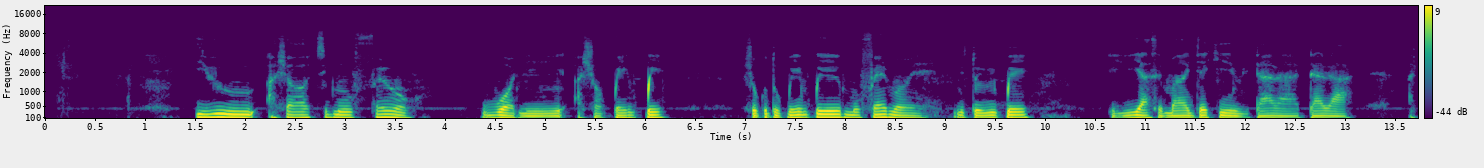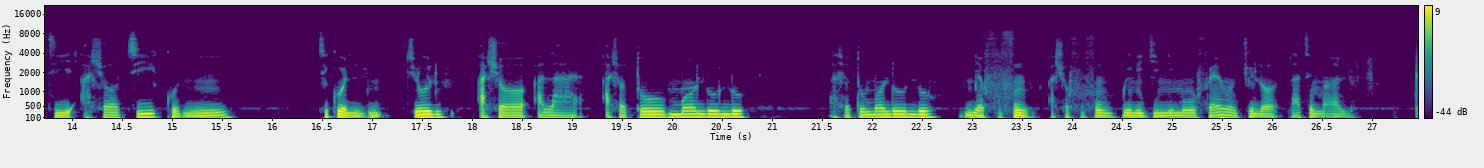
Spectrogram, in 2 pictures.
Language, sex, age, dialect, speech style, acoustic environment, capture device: Yoruba, male, 25-34, Nigeria - Lagos Yoruba, happy, silence; nature, desktop / Linux / Chrome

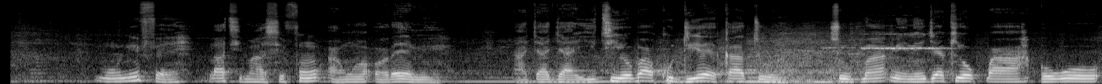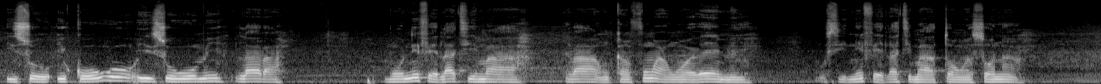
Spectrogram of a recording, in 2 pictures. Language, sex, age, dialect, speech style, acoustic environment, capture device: Yoruba, male, 45-54, Nigeria - Ibadan, happy, nature, mobile / Linux / Chrome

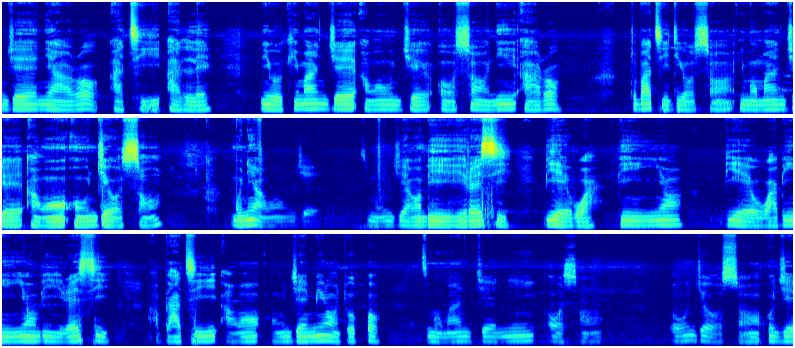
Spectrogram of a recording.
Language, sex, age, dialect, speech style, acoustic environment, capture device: Yoruba, male, 35-44, Nigeria - Lagos Yoruba, focused, nature, mobile / Linux / Chrome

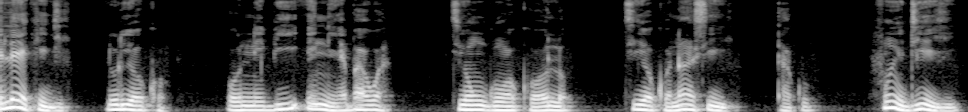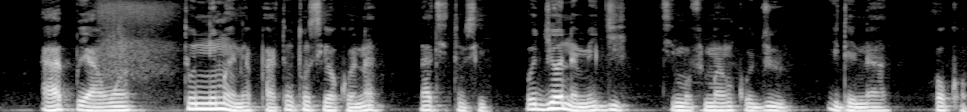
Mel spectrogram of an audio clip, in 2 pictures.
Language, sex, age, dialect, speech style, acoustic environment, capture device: Yoruba, male, 25-34, Nigeria - Ibadan, happy, silence, mobile / Linux / Chrome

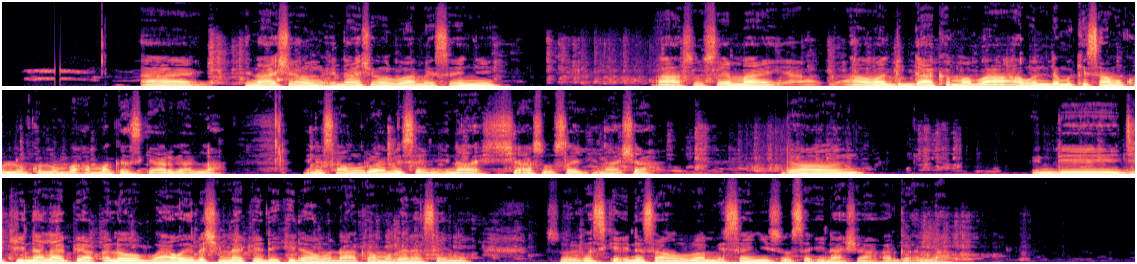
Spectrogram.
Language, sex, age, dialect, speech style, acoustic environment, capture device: Hausa, male, 35-44, Nigeria - Kano, focused, nature, mobile / Linux / Chrome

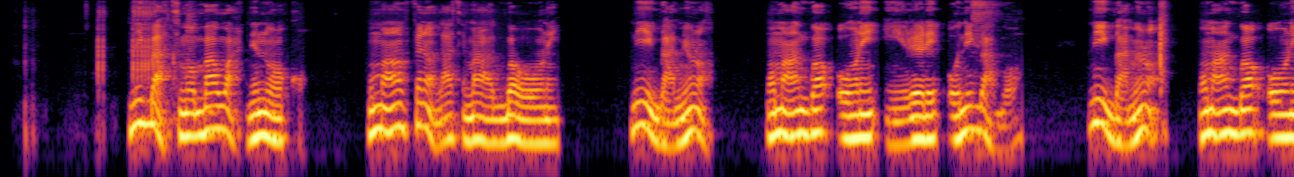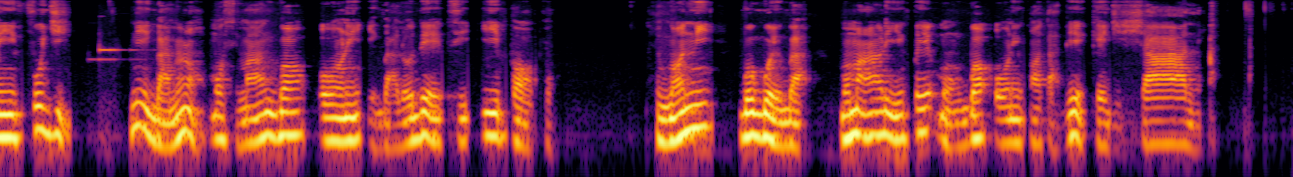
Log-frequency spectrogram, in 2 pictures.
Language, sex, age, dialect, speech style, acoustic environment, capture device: Yoruba, male, 45-54, Nigeria - Lagos Yoruba, nervous; focused; relaxed, people talking; nature; silence; appliances, mobile / Linux / Chrome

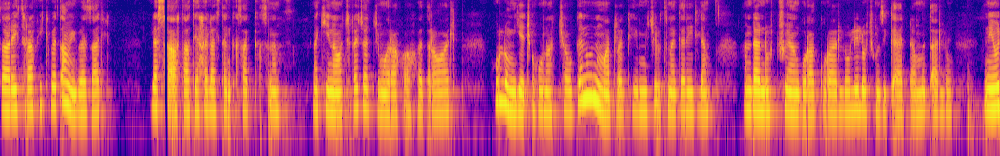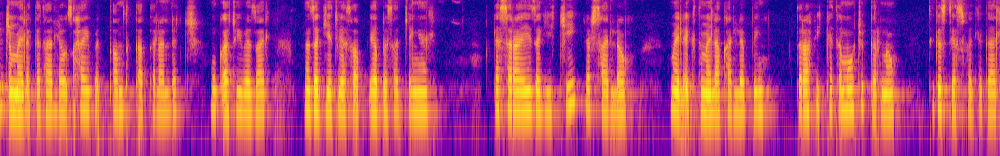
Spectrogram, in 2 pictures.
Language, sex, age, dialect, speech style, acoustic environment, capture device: Amharic, female, 25-34, Ethiopia - Addis Ababa, relaxed, nature, mobile / Linux / Chrome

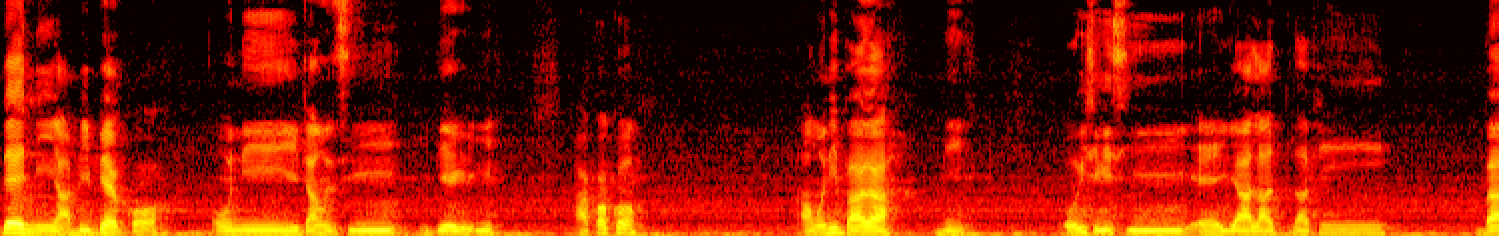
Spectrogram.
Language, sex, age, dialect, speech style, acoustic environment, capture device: Yoruba, male, 25-34, Nigeria - Lagos Yoruba, focused, appliances, mobile / Linux / Chrome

